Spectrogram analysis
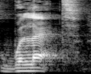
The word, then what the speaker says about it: Ouellette: I'm American by birth, but my family is French Canadian, and the last name Oullette in French is pronounced Ouellette.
